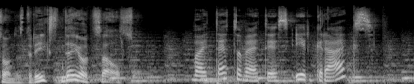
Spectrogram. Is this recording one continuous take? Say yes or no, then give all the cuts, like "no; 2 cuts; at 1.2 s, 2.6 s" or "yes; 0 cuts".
yes; 0 cuts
